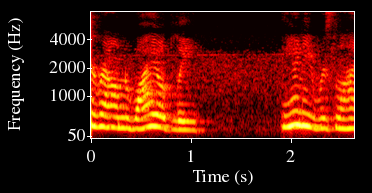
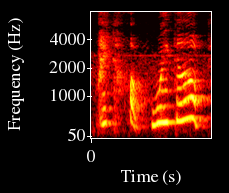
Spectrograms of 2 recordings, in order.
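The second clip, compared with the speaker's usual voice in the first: put-on young boy voice; 11 semitones higher, 4 dB louder, faster than usual. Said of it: "he said".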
